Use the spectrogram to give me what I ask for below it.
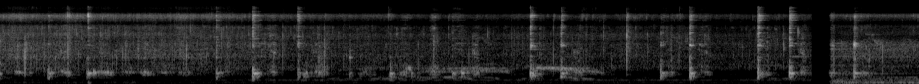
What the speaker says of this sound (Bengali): পেঁয়াজ দিয়ে কিছুক্ষণ নাড়াচাড়া করে পেঁয়াজটা ভেজে নেব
